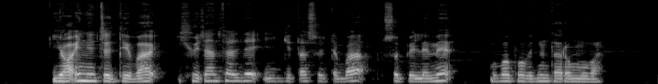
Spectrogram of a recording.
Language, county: Lithuanian, Kaunas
